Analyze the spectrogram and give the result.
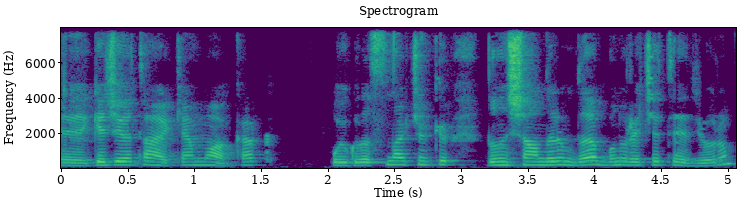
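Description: A woman talks at a fairly quick pace with fairly even intonation. Her medium-pitched voice has a dark, mellow tone. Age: 40s. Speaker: life coach. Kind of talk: TV interview.

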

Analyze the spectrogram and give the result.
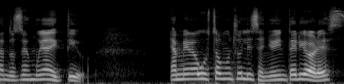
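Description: A woman at a very fast pace, with fairly even intonation, over a quiet background. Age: 20s. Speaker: content creator. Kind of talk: casual monologue. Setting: home studio. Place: home room. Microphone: studio mic.

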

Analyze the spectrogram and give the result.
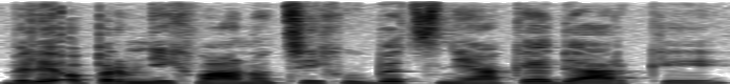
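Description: The voice delivers plain reading aloud with fairly even intonation.

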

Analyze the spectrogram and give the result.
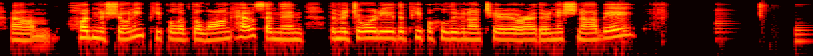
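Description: With music in the background, a woman talks at a fairly quick pace yet with long, frequent pauses, her medium pitch showing ordinary variation in a dry, close sound with no echo. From Ontario First Nation. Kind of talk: webinar presentation.

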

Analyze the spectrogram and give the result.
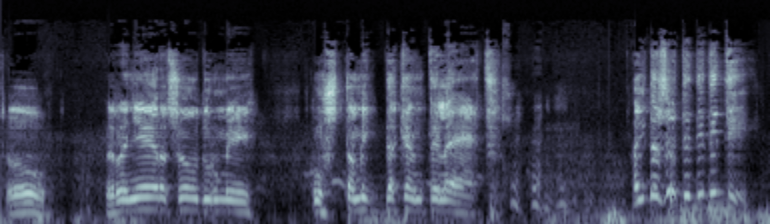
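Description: A man in a Romagnolo accent at a very slow pace. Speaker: poetry reader. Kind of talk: poetry reading. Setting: outdoors. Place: stage. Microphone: handheld.

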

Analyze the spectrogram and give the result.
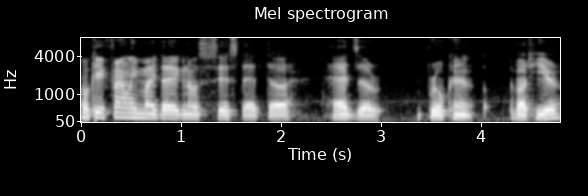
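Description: With light background noise behind him, a man speaks at a moderate pace with a non-native accent. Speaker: hobbyist repairing hard drive. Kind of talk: casual tutorial talk to camera. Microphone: phone near.

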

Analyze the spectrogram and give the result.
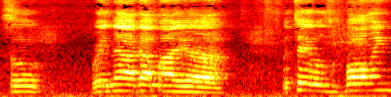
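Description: The man talks at a fairly slow pace. Audible echo from the room surrounds his voice. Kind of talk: casual cooking vlog chat. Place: kitchen. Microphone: phone near.

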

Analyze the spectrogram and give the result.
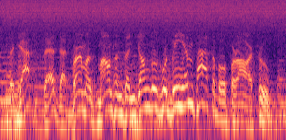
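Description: A man's pitch swings very widely as he talks at a moderate pace, with music in the background. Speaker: newsreel narrator. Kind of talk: newsreel narration.

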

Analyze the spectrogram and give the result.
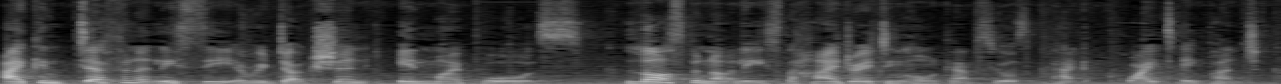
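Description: A woman at a fairly quick pace with hardly any pauses, faint music in the background. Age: 30s. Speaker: mother, product tester. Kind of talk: product testimonial. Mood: upbeat, enthusiastic. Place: home room.

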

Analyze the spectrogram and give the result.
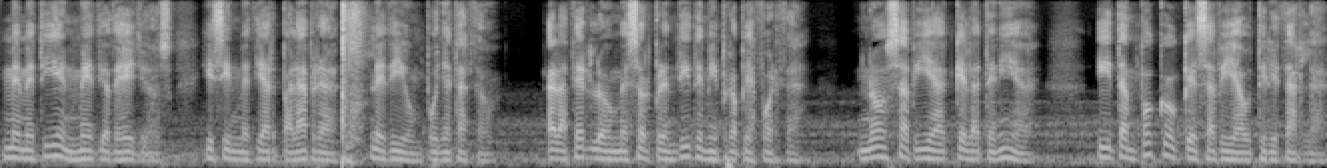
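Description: Over noticeable background noise, a man with a fairly low pitch speaks at a moderate pace in a dramatic, intense tone, with very even loudness and ordinary pitch variation. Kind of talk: scripted horror story narration, first-person creepypasta. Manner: suspenseful, hushed, dramatic pacing with pauses; intense, menacing build-up toward the killing.

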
